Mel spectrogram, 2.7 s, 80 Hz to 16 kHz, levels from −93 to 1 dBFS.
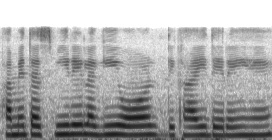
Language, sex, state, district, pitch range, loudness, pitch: Hindi, female, Madhya Pradesh, Bhopal, 215-230 Hz, -15 LUFS, 225 Hz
